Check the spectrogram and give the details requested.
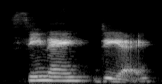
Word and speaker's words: sine die: It takes effect 90 days sine die. And yes, I had to write down the pronunciation for myself and highlight it over here.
